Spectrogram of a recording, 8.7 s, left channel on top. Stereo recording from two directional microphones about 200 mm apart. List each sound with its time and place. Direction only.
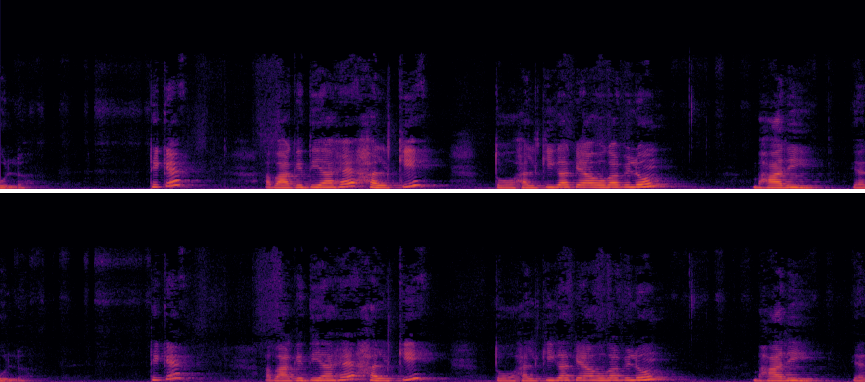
1.5 s a woman's voice: 60° left (ahead or behind)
